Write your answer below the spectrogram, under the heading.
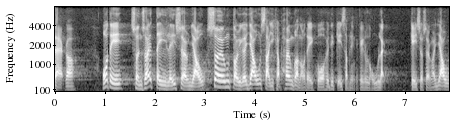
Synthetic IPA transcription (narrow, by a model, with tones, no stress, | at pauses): ɛ̰ː˨k̚aː˧ | ŋɔː˨˧t̪e˨jsɵ˨˩nsɵ˨˥hɐ˨˥jt̪e˨jle˨˧jsœː˨ŋjɐ˨˧wsœː˥ŋt̪ɵ˧ɥkɛː˧jɐ˥wsɐ˧jiː˨˧kʰɐ˨p̚hœː˥ŋkɔː˨˥ŋɐ˨˩nɔ̰ː˨˧t̪e˨˩jkʷɔː˧ɦɵ˧ɥt̪iː˥ke˨˥jsɐ˨p̚lḭ˨˩n˨˩kːɛ˥˧lo̰˨˧wlɪ̰˨k̚ː | e˨jsə˨t̚sœː˨˩ŋkɛː˧jɐ˥w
